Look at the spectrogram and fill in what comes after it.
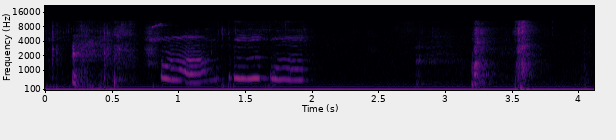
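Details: A female Beagle puppy, playing with her owner, gives a short, wavering howl of high, quivering notes that rise and fall, typical beagle sounds.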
